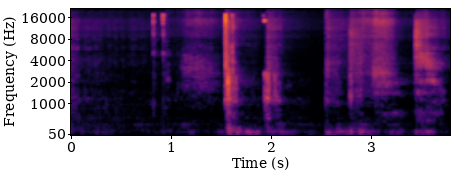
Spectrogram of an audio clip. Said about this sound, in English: So I'm going to type in that answer.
